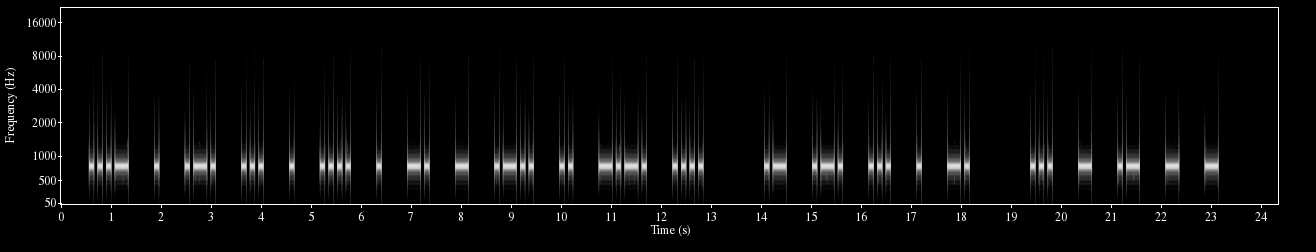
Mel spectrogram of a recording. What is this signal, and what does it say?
Morse code, heard as a keyed tone, about 14 wpm, spaced as for 10 wpm, 800 Hz. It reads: VERSEHENTLICH ARSEN STATT
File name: Morsekurs / Witze / Witz 19. Mai 2026 50 F70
